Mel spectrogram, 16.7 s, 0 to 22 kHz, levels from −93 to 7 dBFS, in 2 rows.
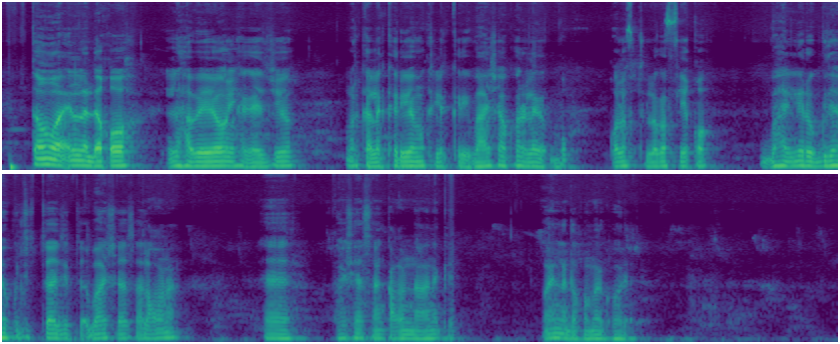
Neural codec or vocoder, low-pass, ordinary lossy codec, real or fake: none; none; none; real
